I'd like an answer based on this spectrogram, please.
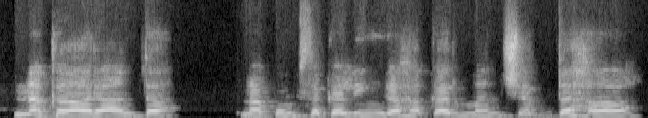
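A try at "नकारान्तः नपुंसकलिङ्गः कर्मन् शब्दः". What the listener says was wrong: Nakarantaha Napumsakalingaha or Nakarant uh, Nakarantaha. Uh, either you, if you want, if you are telling together, you have to not give the gap. Nakaranta Napumsakalingaha Karman Shabdaha.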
